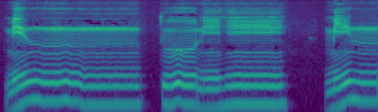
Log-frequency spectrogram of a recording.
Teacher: membaca huruf nun sukun, min, lidah kita sudah berada persiapan membaca huruf dal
